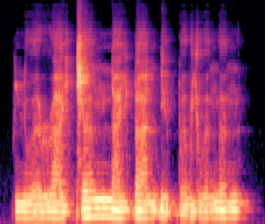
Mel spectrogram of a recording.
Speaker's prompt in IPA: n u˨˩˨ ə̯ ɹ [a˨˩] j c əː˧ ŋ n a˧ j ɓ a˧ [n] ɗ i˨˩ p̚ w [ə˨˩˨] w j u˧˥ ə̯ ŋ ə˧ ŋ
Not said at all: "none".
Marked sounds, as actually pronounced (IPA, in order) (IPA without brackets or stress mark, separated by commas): a˨˩, n, ə˧˥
